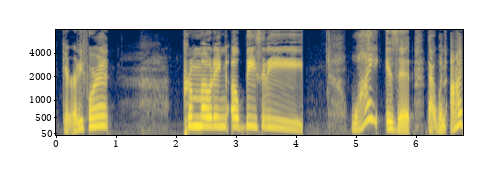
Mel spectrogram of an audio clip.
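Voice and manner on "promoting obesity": dramatic reveal. Acted. Podcaster unveiling her favorite buzzwords, dramatic. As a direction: unveil the words like a prize.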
